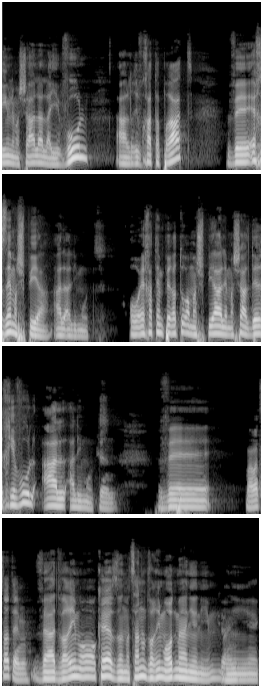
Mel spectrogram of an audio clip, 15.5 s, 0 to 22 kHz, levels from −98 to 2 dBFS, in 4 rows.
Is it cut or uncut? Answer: uncut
